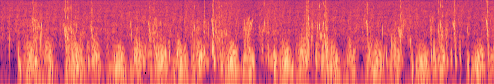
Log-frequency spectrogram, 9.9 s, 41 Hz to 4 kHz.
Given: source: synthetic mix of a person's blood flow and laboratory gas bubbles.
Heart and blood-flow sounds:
Doppler ultrasound of blood flow; precordium
0.15-0.21 s: bubbles
0.32-0.43 s: bubbles
0.52-0.91 s: bubbles
1.23-1.97 s: bubbles
2.58-3.46 s: bubbles
3.79-4.55 s: bubbles
4.82-5.55 s: bubbles
5.88-6.65 s: bubbles
7.29-7.48 s: bubbles
7.61-8.24 s: bubbles
8.57-9.25 s: bubbles
9.32-9.38 s: bubbles
9.70-9.88 s: bubbles
From the record:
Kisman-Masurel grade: 332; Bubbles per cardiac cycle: rolling drumbeat, 9 or more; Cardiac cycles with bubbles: 50 to 99%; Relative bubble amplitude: moderate (0.250 to 0.450); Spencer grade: 3 (all of the cardiac periods contain showers or single bubble signals, but not dominating or overriding the cardiac motion signals); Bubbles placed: only in the low amplitude regions of the cardiac cycle

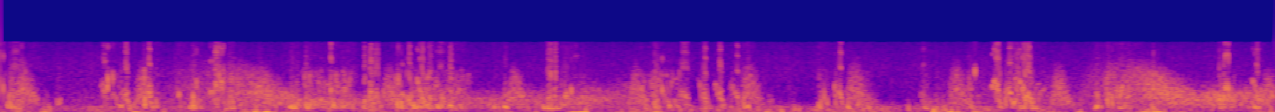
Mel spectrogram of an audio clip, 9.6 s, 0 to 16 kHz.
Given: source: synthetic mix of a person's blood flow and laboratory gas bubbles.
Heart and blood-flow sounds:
Doppler ultrasound of blood flow; subclavian vein
0.00-0.32 s: bubbles
0.42-0.47 s: bubbles
0.74-1.01 s: bubbles
1.04-1.23 s: bubbles
1.30-1.84 s: bubbles
1.88-1.96 s: bubbles
2.14-2.88 s: bubbles
2.92-3.54 s: bubbles
3.69-3.85 s: bubbles
4.04-4.43 s: bubbles
4.77-5.21 s: bubbles
5.23-5.68 s: bubbles
6.11-6.56 s: bubbles
6.89-7.11 s: bubbles
7.15-7.19 s: bubbles
7.25-7.35 s: bubbles
7.42-7.84 s: bubbles
8.15-8.71 s: bubbles
9.12-9.29 s: bubbles
9.38-9.52 s: bubbles
From the record:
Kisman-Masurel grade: 343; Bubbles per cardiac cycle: rolling drumbeat, 9 or more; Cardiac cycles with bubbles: 100%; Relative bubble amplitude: loud (0.450 to 0.775); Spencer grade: 3 (all of the cardiac periods contain showers or single bubble signals, but not dominating or overriding the cardiac motion signals); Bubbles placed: anywhere in the cardiac cycle

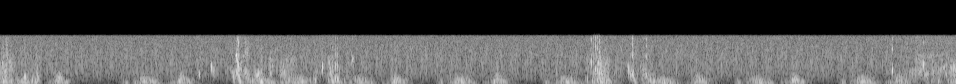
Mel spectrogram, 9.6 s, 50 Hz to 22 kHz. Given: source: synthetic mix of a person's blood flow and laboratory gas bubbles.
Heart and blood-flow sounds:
Doppler ultrasound of blood flow; precordium
0.00-0.17 s: bubbles
0.21-0.43 s: bubbles
1.96-2.04 s: bubbles
2.08-2.18 s: bubbles
2.29-2.76 s: bubbles
2.80-2.98 s: bubbles
3.07-3.56 s: bubbles
5.84-6.17 s: bubbles
6.25-6.58 s: bubbles
8.89-8.97 s: bubbles
9.03-9.57 s: bubbles
From the record:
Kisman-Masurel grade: 333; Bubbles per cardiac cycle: rolling drumbeat, 9 or more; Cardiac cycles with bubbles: 50 to 99%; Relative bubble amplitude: loud (0.450 to 0.775); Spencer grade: 3 (all of the cardiac periods contain showers or single bubble signals, but not dominating or overriding the cardiac motion signals); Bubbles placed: anywhere in the cardiac cycle

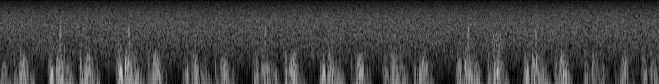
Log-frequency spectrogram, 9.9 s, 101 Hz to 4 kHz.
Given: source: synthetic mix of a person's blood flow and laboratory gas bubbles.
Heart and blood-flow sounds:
Doppler ultrasound of blood flow; precordium
7.36-7.58 s: bubbles
8.02-8.10 s: bubbles
From the record:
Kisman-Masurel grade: 122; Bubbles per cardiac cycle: 1 to 2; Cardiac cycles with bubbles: 10 to 50%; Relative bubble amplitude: moderate (0.250 to 0.450); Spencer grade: 2 (many but less than half of the cardiac periods contain bubble signals, singularly or in groups); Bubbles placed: anywhere in the cardiac cycle

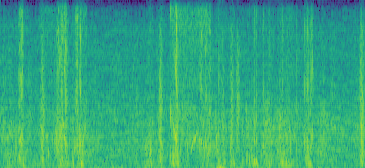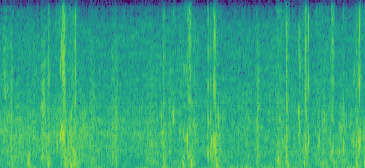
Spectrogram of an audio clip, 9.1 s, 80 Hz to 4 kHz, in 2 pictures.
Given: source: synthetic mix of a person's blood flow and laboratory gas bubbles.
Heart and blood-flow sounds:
Doppler ultrasound of blood flow; subclavian vein
0.17-0.38 s: bubbles
0.47-1.08 s: bubbles
1.85-1.92 s: bubbles
2.09-2.94 s: bubbles
3.00-3.95 s: bubbles
4.88-4.98 s: bubbles
5.11-5.58 s: bubbles
6.57-6.77 s: bubbles
6.79-7.05 s: bubbles
7.12-7.34 s: bubbles
8.01-8.22 s: bubbles
8.27-8.46 s: bubbles
8.50-8.79 s: bubbles
8.82-8.90 s: bubbles
8.93-9.13 s: bubbles
From the record:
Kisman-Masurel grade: 332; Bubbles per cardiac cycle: rolling drumbeat, 9 or more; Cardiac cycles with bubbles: 50 to 99%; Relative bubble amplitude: moderate (0.250 to 0.450); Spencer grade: 3 (all of the cardiac periods contain showers or single bubble signals, but not dominating or overriding the cardiac motion signals); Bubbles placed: anywhere in the cardiac cycle

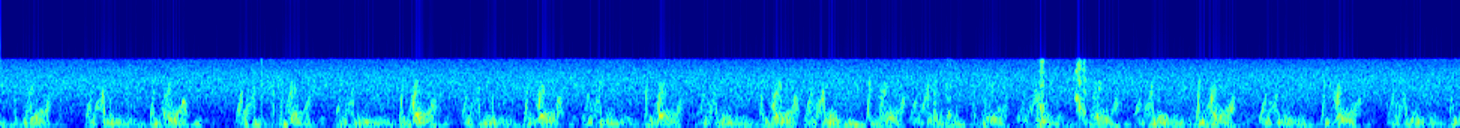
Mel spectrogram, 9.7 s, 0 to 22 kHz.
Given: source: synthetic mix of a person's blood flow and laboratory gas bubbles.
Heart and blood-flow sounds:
Doppler ultrasound of blood flow; precordium
6.30-6.35 s: bubbles
6.90-7.00 s: bubbles
7.16-7.25 s: bubbles
From the record:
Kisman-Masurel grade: 213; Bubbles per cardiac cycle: several, 3 to 8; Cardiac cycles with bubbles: 1 to 10%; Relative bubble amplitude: loud (0.450 to 0.775); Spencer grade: 1 (occasional bubble signal discernible with the cardiac motion signal, with majority of cardiac periods free of bubbles); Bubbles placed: anywhere in the cardiac cycle

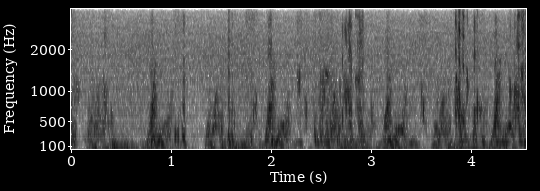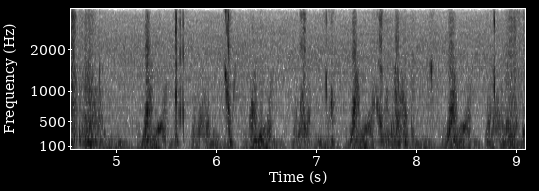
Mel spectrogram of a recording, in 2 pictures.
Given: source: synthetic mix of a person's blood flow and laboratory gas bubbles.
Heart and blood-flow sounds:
Doppler ultrasound of blood flow; precordium
0.00-0.22 s: bubbles
0.30-0.42 s: bubbles
1.02-1.18 s: bubbles
1.54-1.67 s: bubbles
1.73-1.87 s: bubbles
2.25-2.38 s: bubbles
2.41-3.04 s: bubbles
3.48-3.56 s: bubbles
3.82-4.17 s: bubbles
4.36-4.92 s: bubbles
5.55-5.71 s: bubbles
6.06-6.19 s: bubbles
6.83-6.92 s: bubbles
7.06-7.19 s: bubbles
7.54-7.99 s: bubbles
8.12-8.19 s: bubbles
8.69-9.10 s: bubbles
From the record:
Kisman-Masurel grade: 242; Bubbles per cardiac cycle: several, 3 to 8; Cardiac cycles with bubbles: 100%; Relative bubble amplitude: moderate (0.250 to 0.450); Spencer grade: 3 (all of the cardiac periods contain showers or single bubble signals, but not dominating or overriding the cardiac motion signals); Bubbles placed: only in the low amplitude regions of the cardiac cycle

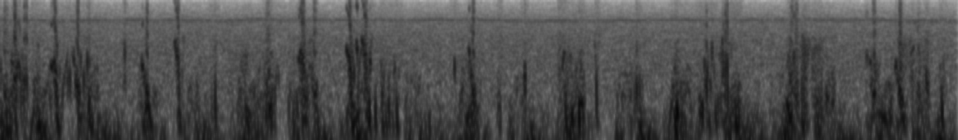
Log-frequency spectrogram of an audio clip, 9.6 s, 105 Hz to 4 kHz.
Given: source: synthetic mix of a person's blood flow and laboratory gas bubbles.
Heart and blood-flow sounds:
Doppler ultrasound of blood flow; precordium
0.00-1.01 s: bubbles
1.24-1.31 s: bubbles
1.40-1.56 s: bubbles
1.75-1.88 s: bubbles
2.10-2.22 s: bubbles
2.41-2.84 s: bubbles
2.90-3.23 s: bubbles
3.44-4.04 s: bubbles
4.52-4.60 s: bubbles
4.67-4.83 s: bubbles
4.98-5.05 s: bubbles
5.22-5.31 s: bubbles
5.58-5.89 s: bubbles
5.95-6.04 s: bubbles
6.34-6.48 s: bubbles
6.72-7.45 s: bubbles
7.89-8.37 s: bubbles
8.66-8.81 s: bubbles
8.94-9.36 s: bubbles
9.41-9.52 s: bubbles
From the record:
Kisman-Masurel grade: 243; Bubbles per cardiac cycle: several, 3 to 8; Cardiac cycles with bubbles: 100%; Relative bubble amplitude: loud (0.450 to 0.775); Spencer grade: 3 (all of the cardiac periods contain showers or single bubble signals, but not dominating or overriding the cardiac motion signals); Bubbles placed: anywhere in the cardiac cycle

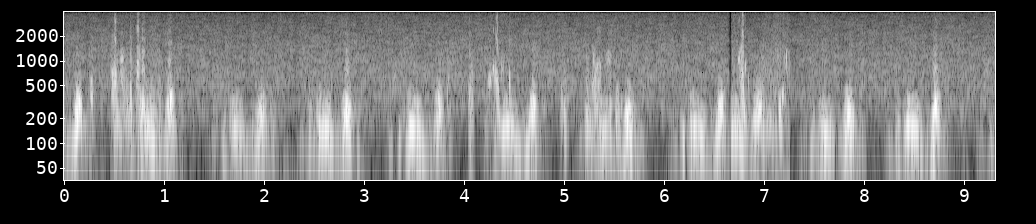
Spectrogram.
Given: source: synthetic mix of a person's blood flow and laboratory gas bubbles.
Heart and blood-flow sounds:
Doppler ultrasound of blood flow; precordium
0.23-0.32 s: bubbles
0.45-0.99 s: bubbles
3.83-3.87 s: bubbles
4.04-4.10 s: bubbles
4.22-4.50 s: bubbles
4.95-5.05 s: bubbles
5.20-5.59 s: bubbles
6.71-6.85 s: bubbles
6.88-7.25 s: bubbles
From the record:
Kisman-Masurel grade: 221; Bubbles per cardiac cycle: several, 3 to 8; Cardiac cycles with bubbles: 10 to 50%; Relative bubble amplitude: barely perceptible (0.100 to 0.250); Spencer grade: 2 (many but less than half of the cardiac periods contain bubble signals, singularly or in groups); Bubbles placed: only in the low amplitude regions of the cardiac cycle

